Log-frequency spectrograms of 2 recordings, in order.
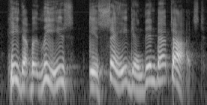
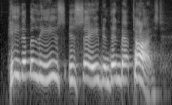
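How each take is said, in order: First: Put-on old lady voice. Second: Put-on higher, slow, louder old woman reciting; slow old lady recital. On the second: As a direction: imitate an old lady reciting a verse she thinks she knows, slowly. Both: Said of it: "would you read that again".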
